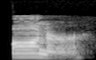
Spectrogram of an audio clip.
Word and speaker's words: honor: is a list of the most frequently used words that don't have the H pronunciation so this would be like honest Allelujah Heir honor um herbal hour spaghetti okay so there's no h pronunciation there and then it gets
